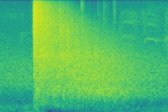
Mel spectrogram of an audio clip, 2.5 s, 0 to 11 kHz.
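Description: A single 50 caliber rifle fires one very loud, sharp blast that rings out into a long, slowly fading roar of echo.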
